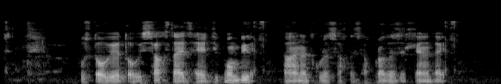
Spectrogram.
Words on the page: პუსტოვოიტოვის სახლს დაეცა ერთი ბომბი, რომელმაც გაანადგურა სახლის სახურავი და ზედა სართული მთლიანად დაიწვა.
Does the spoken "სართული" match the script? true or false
false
